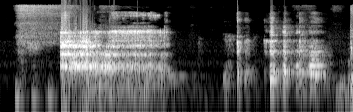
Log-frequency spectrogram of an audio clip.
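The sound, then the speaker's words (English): A long, loud, raspy burp rumbles for about a second, followed by a brief pause and then a few shorter choppy sounds that trail off. “That's what you call burp.”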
